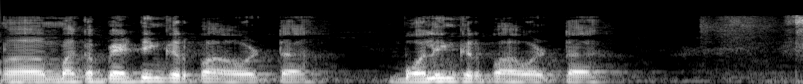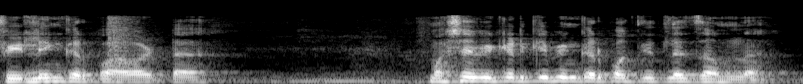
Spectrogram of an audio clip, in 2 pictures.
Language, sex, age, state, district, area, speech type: Goan Konkani, male, 45-60, Goa, Murmgao, rural, spontaneous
